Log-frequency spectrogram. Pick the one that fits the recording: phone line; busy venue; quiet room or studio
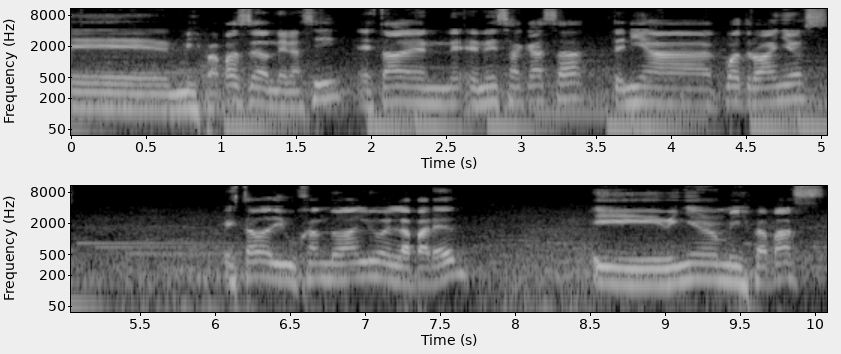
busy venue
